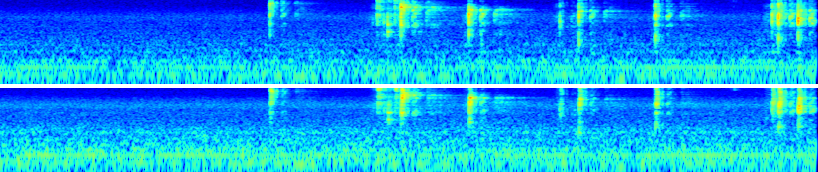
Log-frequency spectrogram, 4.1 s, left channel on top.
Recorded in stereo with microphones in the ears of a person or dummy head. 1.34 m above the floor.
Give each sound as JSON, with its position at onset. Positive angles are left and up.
{"t": 1.4, "sound": "crushing", "side_deg": 20, "distance_m": 1.2}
